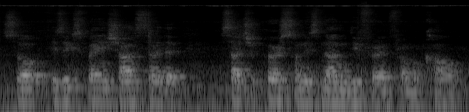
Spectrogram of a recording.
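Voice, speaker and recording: A man giving a devotional scripture lecture to a group indoors, halting and searching for words as he explains. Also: mid-range voice, flat delivery, noisy background. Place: indoor gathering room. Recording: very echoey room, voice far off.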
